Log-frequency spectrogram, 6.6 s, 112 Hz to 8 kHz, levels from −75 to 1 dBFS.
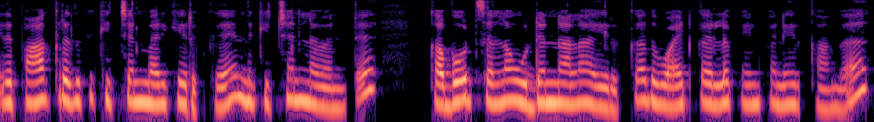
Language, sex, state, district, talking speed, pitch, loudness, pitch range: Tamil, female, Tamil Nadu, Nilgiris, 145 wpm, 220 Hz, -18 LUFS, 210-235 Hz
